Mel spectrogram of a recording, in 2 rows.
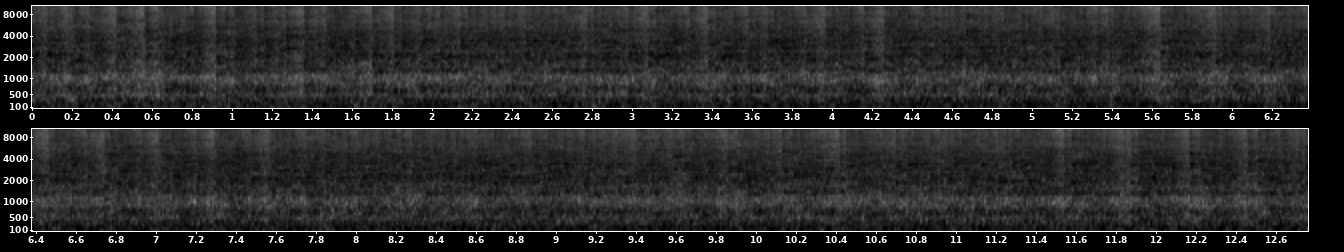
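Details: Chrysler 318 V8 built to idle rough, with raised compression from Keith Black 6cc domed pistons and a Comp Cams camshaft. It has an uneven, loping, choppy idle with loud mechanical chatter, a lopey cammed idle.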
